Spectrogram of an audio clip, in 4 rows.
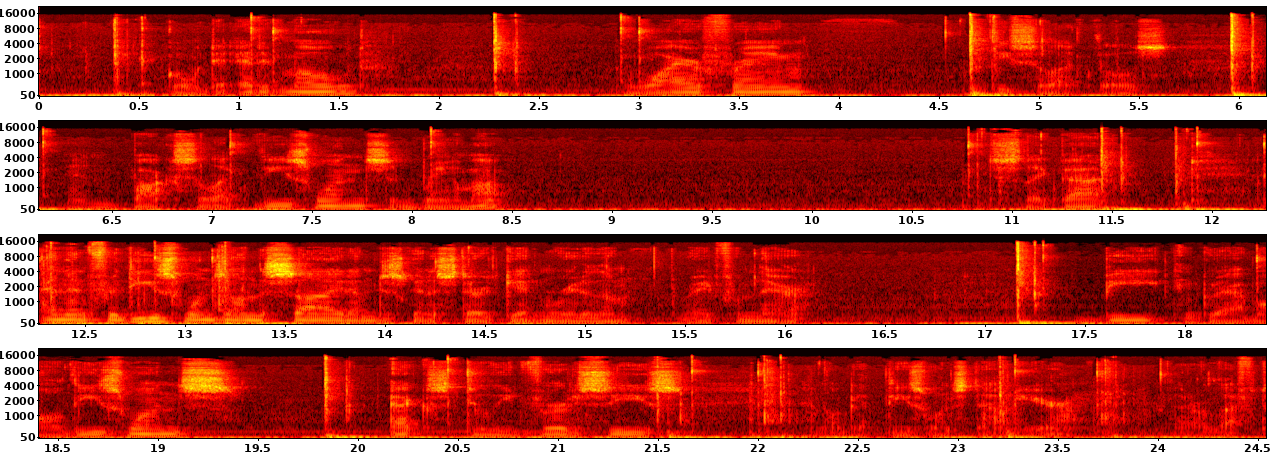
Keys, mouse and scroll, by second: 0.3 Tab, 2.2 z, 4.6 a, 6.0 b, 8.0-9.8 drag, 11.4 a, 11.9 middle click, 17.1 b, 19.8 x.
